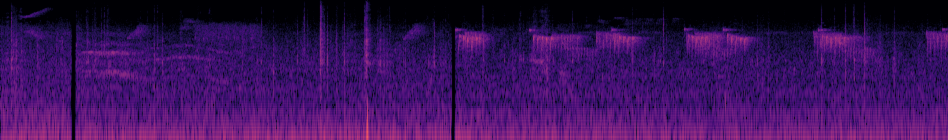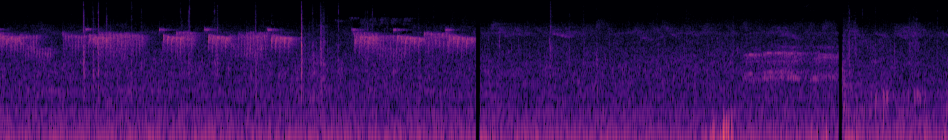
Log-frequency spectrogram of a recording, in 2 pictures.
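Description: Wild birds calling: short, high trilling phrases repeat about once a second for some fifteen seconds, with a few lower calls near the start and near the end. Light clicks of bamboo strips being handled are heard now and then.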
